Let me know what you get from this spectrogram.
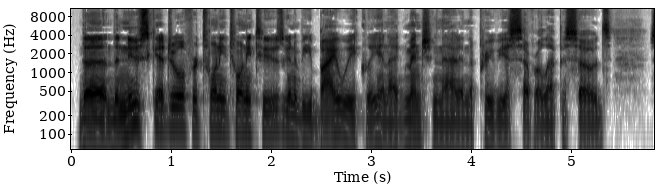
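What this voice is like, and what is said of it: Congested voice from a cold. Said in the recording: “As you can probably hear, I've got a little bit of a cold”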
